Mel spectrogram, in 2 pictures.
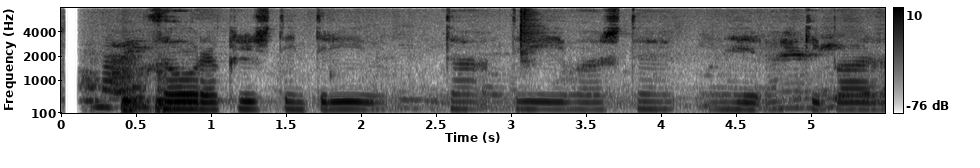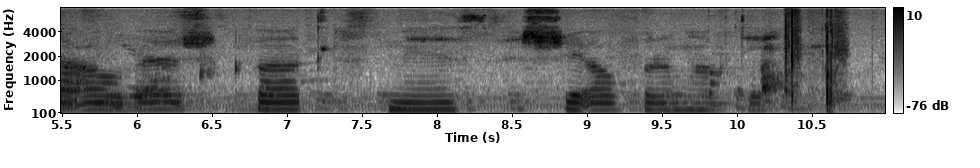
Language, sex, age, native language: Icelandic, female, 60-69, Icelandic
